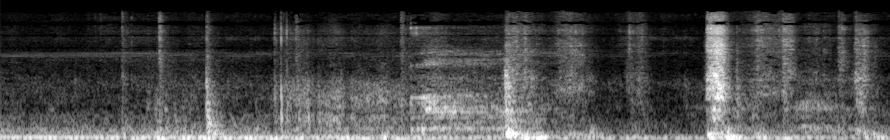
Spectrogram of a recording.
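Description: Quiet steady low hum, with a couple of sharp clicks or knocks in the second half, the second the loudest.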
